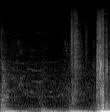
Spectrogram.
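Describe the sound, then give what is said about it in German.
A window being closed: a soft rustle and brief scraping movement, then a loud, heavy thud as it shuts at the end. “Sie hat das Fenster zugemacht. Ich glaube, man hat's gehört.”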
